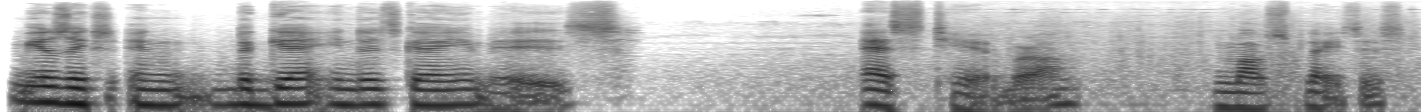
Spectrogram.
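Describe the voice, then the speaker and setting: Chill guy streaming a game, monotone and croaky, slangy casual talk, slight background noise. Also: a little high, drawn-out words. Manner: laid-back, slangy. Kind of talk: casual gameplay commentary.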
